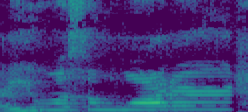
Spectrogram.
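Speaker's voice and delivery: nurse voice. Retold or imitated. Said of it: "she was just like".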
